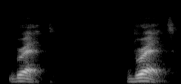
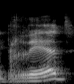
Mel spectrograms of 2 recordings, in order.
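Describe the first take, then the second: First: "bread" with a soft, light R; no lip protrusion on the R of "bread"; softer R. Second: "bread" with a rough, exaggerated R after the B; wrong R. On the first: Teacher modelling mid-word R, softly made. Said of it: "It's a much softer R sound". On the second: Teacher showing what we don't say, exaggerated R. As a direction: overwork the R in "bread". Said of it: "We don't say bread". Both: Shown as a demonstration.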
